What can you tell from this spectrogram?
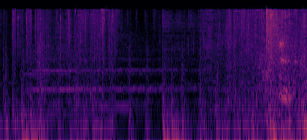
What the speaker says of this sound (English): It seems the shotgun shoots faster if you have the shotgun ammo on.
